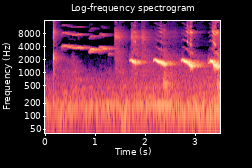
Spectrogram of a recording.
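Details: White-rumped shama singing in a mating context: a run of clear, slurred whistles that fall slightly in pitch and repeat about every half second, after a few higher thin whistled tones at the start.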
